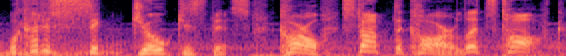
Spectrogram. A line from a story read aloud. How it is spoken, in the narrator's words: I shouted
